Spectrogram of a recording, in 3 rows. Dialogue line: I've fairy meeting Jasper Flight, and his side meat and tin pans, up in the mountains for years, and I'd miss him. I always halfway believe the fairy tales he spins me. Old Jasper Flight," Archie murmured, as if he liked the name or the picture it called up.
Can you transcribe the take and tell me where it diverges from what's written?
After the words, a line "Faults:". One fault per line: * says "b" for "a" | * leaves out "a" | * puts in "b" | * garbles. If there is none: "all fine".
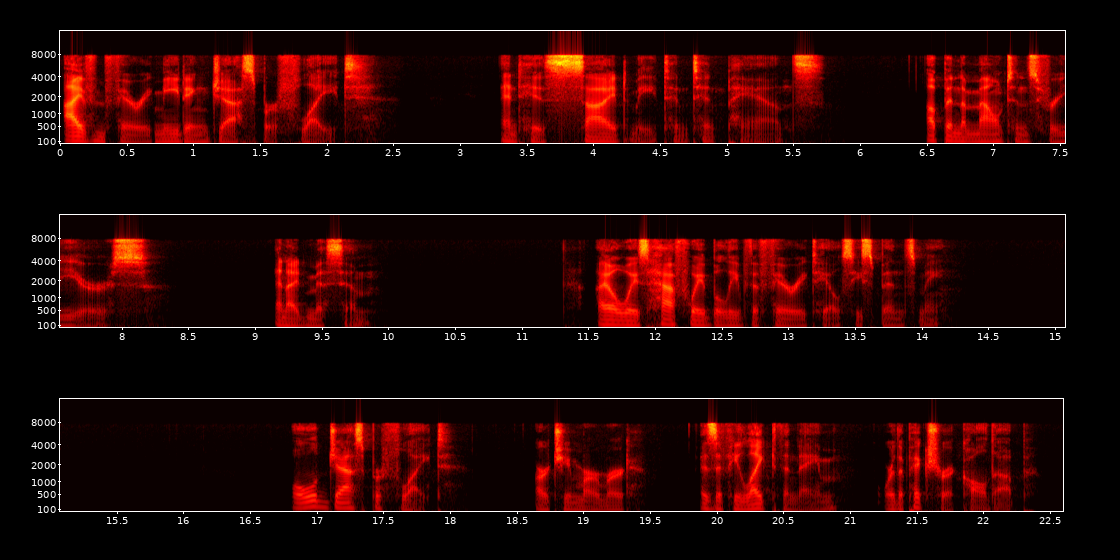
I've fairy meeting Jasper Flight, and his side meat and tin pans, up in the mountains for years, and I'd miss him. I always halfway believe the fairy tales he spins me. Old Jasper Flight," Archie murmured, as if he liked the name or the picture it called up.
Faults:
all fine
